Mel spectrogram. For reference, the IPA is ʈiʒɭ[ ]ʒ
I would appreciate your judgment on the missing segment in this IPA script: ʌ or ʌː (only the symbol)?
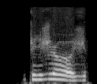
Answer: ʌː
